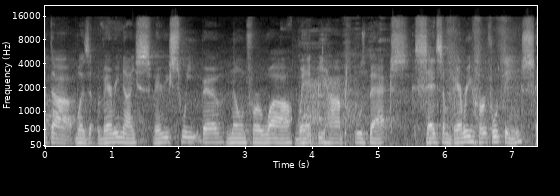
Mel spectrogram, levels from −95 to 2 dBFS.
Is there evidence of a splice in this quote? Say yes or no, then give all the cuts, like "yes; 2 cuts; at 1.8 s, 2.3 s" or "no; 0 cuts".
no; 0 cuts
